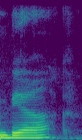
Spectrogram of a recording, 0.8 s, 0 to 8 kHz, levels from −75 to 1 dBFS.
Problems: constant background noise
